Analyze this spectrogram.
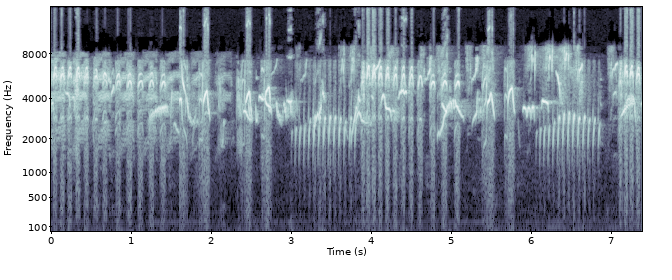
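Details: Small-bird calls played as a lure. A busy, high chatter of chirps and whistles runs throughout, with two buzzy, rattling trills in the middle and crisp clicks scattered through it.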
